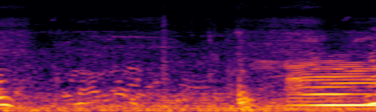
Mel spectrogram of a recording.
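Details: Giant cattle arriving by truck in Indonesia; a steady low harmonic moo begins near the end after a stretch of background chatter and vehicle noise.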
